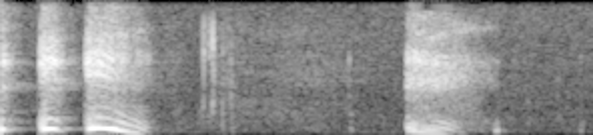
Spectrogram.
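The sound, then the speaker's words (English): A person clears their throat: two quick rough, gravelly bursts, then a short pause and one more harsh rumble. No speech. “I was just clearing my throat, actually.”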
